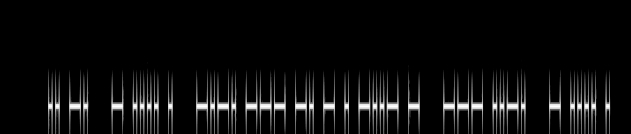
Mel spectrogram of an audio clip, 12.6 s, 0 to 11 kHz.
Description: Morse code, heard as a keyed tone, about 17 wpm, 700 Hz. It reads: IN THE CONTEXT OF THE
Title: Sets of 5 Words 17wpm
